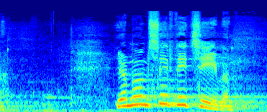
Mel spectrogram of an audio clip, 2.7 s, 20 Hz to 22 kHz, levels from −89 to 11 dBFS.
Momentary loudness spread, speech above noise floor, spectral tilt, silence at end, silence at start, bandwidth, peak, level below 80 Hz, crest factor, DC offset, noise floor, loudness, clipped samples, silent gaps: 24 LU; 23 dB; -5 dB/octave; 0 s; 0 s; 15 kHz; -6 dBFS; -46 dBFS; 16 dB; under 0.1%; -41 dBFS; -19 LUFS; under 0.1%; none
